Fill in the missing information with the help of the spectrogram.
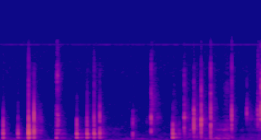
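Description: Long nails tap and scratch the floral printed cover and spine of a hardcover book, "World of Wonders," held up in the hand. About nineteen quick, dry, bright clicks sound, each dying away almost instantly, with faint scratchy rustling between them.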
